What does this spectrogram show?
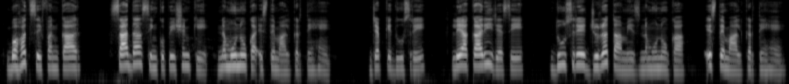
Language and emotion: Urdu, neutral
